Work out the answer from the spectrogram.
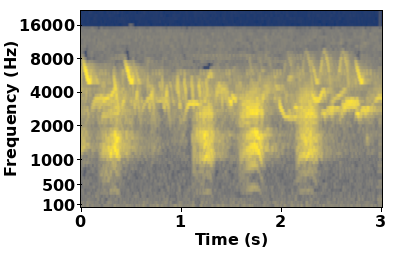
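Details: Young common ravens in Côtes-d'Armor, Brittany, France, give harsh, rasping calls about every half second, with high, thin chirps from small birds in the background.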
